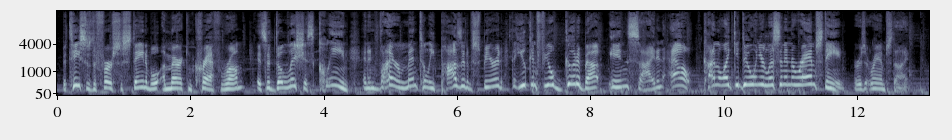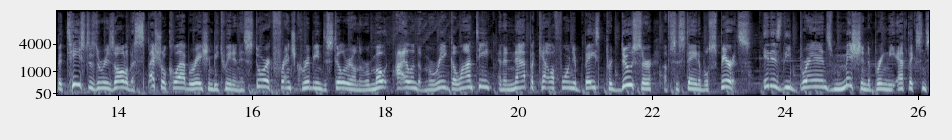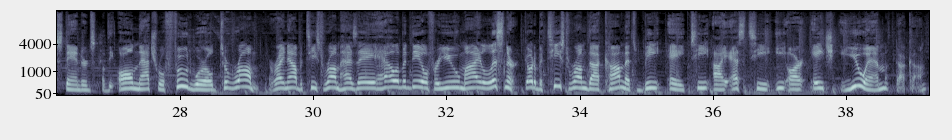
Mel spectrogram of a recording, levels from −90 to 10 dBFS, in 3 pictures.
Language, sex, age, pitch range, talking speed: English, male, 40-59, 195-255 Hz, 160 wpm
